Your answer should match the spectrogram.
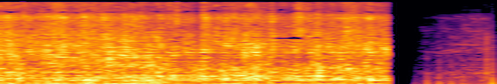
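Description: Water from a ball-valve tap pouring into a plastic barrel, a steady splashing rush with a low rumble beneath it. It cuts off abruptly at the end.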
